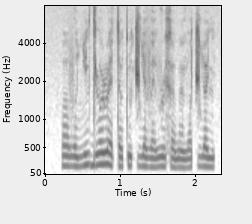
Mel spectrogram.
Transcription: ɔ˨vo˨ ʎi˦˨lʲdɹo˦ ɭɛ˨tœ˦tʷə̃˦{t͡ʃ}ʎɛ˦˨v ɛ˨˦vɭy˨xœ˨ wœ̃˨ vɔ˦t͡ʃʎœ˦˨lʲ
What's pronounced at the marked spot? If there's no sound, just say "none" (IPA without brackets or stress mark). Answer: t͡ʃ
